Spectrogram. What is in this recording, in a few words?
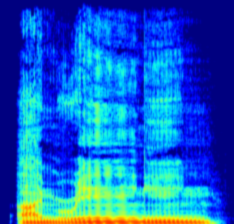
man im riiiinging, deep male; ringtone; voice ringtones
